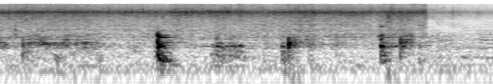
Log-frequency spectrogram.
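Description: Kakrol bharta mixture frying in oil on high flame, stirred continuously, giving a loud, close hissing sizzle broken by several distinct scraping strokes of the spoon, with no talking.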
